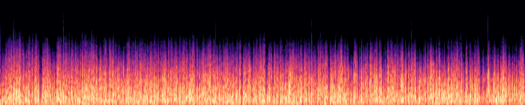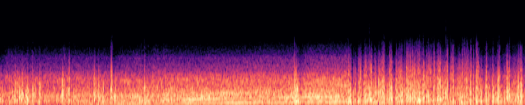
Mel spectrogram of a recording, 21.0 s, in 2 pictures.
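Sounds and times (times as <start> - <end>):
wind buffeting microphone: 0.0 - 21.0
car engine accelerating: 9.5 - 21.0.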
